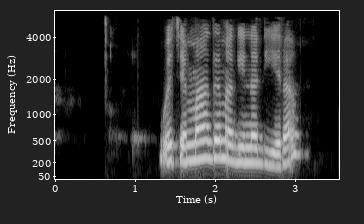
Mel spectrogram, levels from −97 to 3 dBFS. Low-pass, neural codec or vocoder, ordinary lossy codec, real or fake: 5.4 kHz; codec, 16 kHz, 4.8 kbps, FACodec; MP3, 48 kbps; fake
